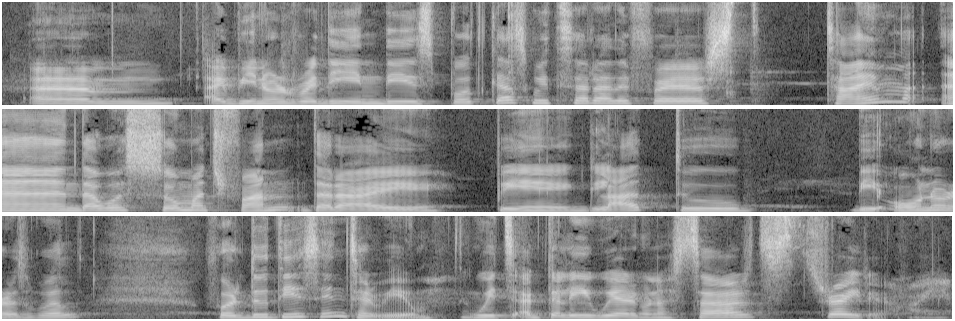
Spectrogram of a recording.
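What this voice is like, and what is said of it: Strong Spanish accent. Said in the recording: “this pretty strong Spanish accent”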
